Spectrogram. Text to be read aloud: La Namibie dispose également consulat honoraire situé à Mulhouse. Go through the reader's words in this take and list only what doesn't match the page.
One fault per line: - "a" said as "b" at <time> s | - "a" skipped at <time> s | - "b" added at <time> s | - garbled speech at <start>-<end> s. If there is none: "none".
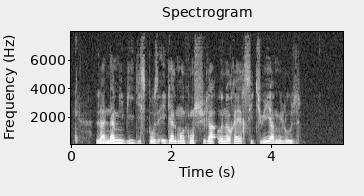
none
